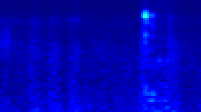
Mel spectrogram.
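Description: Near silence on a video-call line, with one faint click about one and a half seconds in.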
